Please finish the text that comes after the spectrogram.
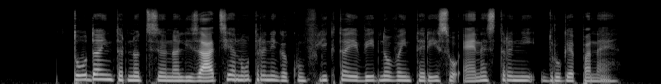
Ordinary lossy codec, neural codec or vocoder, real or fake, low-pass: none; vocoder, 44.1 kHz, 128 mel bands every 256 samples, BigVGAN v2; fake; 14.4 kHz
